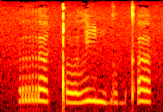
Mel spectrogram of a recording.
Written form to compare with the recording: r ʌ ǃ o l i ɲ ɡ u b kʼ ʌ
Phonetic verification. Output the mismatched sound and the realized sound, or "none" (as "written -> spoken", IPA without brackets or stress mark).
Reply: none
